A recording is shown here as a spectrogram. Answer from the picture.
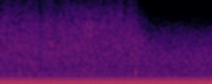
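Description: Steady electrical mains hum in the recording: one low, unchanging buzz with a row of evenly spaced overtones.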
